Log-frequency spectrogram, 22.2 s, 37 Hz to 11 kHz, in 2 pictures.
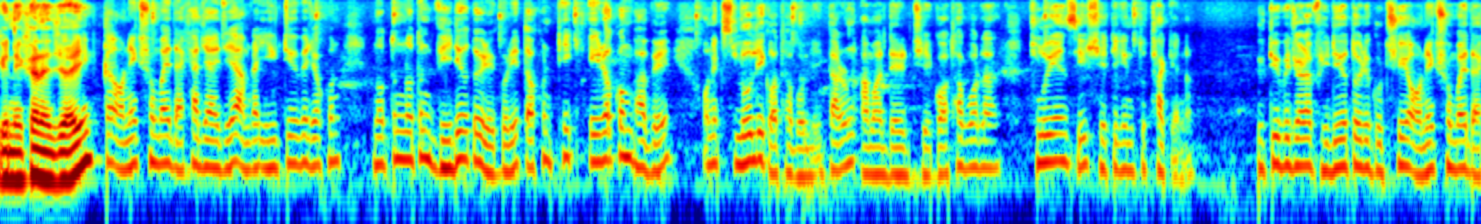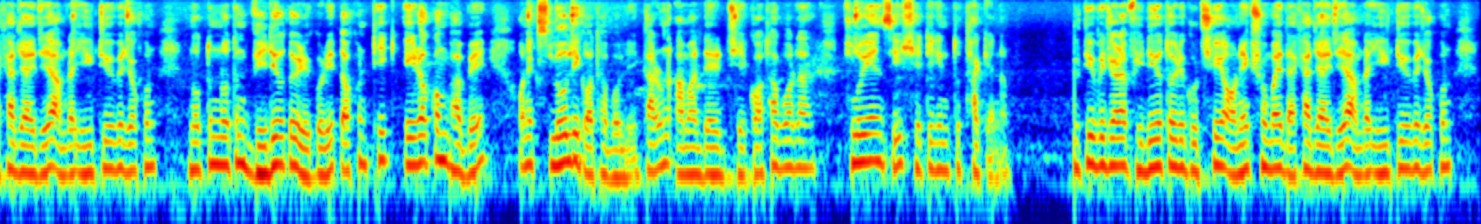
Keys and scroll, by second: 0.8 space.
